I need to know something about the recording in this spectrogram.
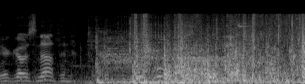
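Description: Wooden planks creak and rattle.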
